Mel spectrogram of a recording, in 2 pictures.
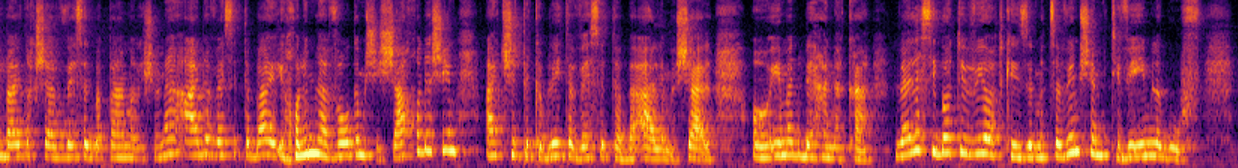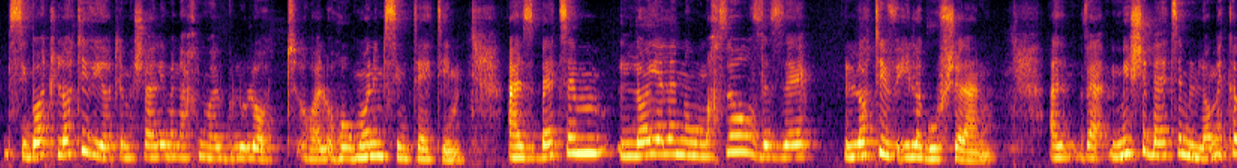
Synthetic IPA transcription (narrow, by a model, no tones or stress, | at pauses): ibaltaχʃavveset̚bapaːmaʁiʃo̞naʔadavesetabaajejeχo̞limlaːvo̞ʁɡamʃiʃaχo̞daʃimʔadʃete̞kablitavesetabaʔale̞maʃalʔo̞imatbe̞ɦanakʰa | veelesibo̞tːivijo̞tkizemat͡savimʃehemtiviimlaɡufsibo̞tʰlo̞tivijo̞tle̞maʃalimanaχnualɡlulo̞to̞alɦo̞ʁmo̞nimsintetimʔazbeet͡se̞mloijelanumaχz̥o̞ʁveze | lo̞tivʔilaɡufʃe̞lanuʔavemiʃebeet͡se̞mlo̞meka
